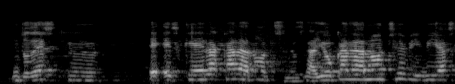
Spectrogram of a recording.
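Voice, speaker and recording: Fairly slow speech from a woman at a fairly high pitch. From Spain, El Bierzo (León). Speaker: medium and psychic. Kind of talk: interview. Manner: halting.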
